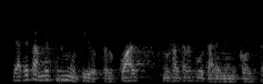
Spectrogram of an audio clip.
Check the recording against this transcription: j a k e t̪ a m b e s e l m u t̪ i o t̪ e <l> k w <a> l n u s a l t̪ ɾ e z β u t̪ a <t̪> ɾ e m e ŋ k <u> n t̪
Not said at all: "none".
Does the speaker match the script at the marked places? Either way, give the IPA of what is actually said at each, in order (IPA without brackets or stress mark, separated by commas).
l, a, none, o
